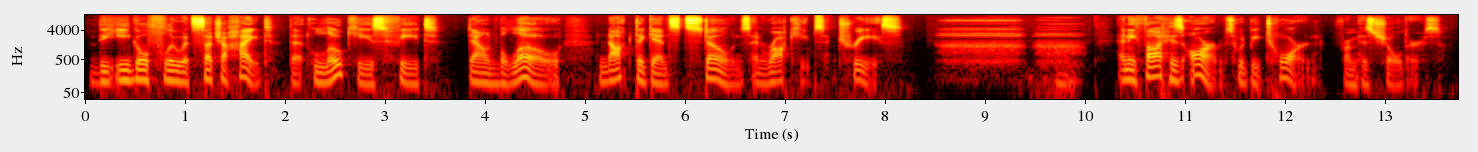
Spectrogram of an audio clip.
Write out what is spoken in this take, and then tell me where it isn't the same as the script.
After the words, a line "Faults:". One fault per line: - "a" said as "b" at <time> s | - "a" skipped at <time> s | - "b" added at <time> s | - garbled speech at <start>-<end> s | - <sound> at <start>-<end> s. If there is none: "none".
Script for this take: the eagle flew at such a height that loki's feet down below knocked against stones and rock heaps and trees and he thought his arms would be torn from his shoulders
the eagle flew at such a height that loki's feet down below knocked against stones and rock heaps and trees and he thought his arms would be torn from his shoulders
Faults:
- breath at 8.5-10.0 s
